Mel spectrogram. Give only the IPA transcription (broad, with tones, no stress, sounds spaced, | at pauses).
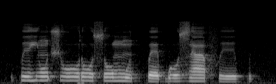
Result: p e˦ j ũ˦ ʃ oː˦ ɾ o˧ s o˦ m ũ˨ t p ɛ˨ ɓ o˧ z ã˧ f e˨ p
